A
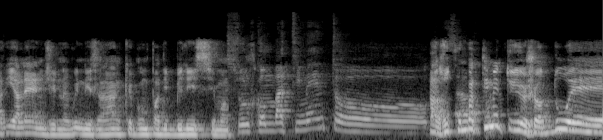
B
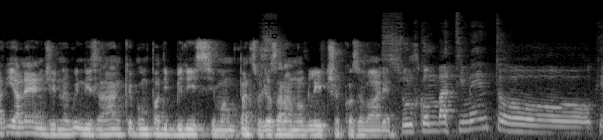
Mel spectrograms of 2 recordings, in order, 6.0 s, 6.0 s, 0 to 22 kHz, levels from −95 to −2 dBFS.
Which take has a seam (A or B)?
A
